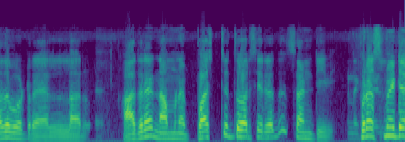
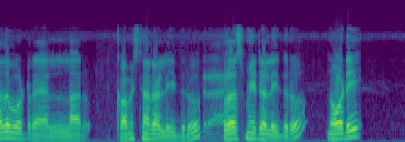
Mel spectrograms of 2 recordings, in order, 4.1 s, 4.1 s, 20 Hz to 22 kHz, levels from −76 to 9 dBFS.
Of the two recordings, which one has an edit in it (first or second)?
second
